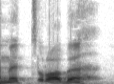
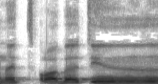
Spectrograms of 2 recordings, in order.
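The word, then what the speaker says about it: متربة: Walaupun di sini tertulisnya ta marbutah tapi ee ditutup dengan bunyi ha. Kalau misalkan mau wakaf mau berhenti, ya kan au miskinan dza matrobah. Matrobah. Kecuali kalau mau dilanjut itu bacanya ta.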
